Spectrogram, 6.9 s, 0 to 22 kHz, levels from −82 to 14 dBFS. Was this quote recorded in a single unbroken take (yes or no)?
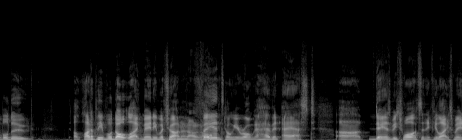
no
